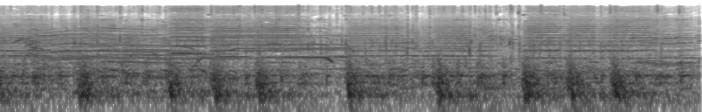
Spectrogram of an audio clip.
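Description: Brass-and-drum marching band playing, its bass drum beating steadily about twice a second, with a crowd's voices shouting and cheering over the band through the first half.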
